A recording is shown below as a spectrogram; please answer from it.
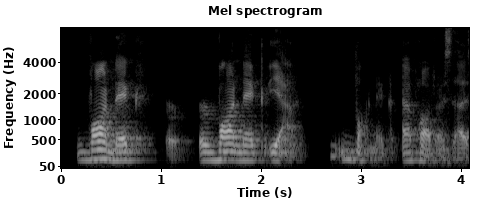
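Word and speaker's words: Vodnik: ERA, bad, except for Jaden Hill, Victor Von Dick, Von Nick, yeah, Von Nick.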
